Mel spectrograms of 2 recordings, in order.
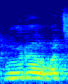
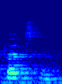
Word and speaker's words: Putin: Vladimir Pluta. How do you say his name? Vladimir Putin.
